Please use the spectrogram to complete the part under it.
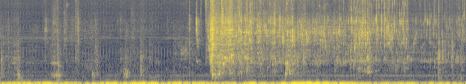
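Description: Sugar water pours into muscadine juice for homemade wine, a sudden rushing splash of liquid into a container that starts abruptly and continues steadily, loud and close, after a few light clunks of handling.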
